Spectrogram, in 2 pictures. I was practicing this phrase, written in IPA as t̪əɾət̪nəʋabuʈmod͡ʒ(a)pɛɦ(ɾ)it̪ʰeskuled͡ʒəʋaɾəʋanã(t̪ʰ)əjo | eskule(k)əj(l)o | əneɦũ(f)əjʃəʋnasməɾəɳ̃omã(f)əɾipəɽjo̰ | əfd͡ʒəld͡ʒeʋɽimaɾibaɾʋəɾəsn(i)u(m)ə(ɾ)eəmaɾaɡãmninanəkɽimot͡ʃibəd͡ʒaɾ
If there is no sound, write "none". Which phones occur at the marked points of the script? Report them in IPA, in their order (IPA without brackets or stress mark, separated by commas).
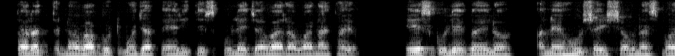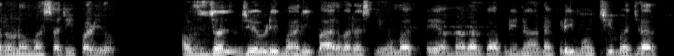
a, ɾ, t̪ʰ, ɡ, l, ʃ, s, i, m, ɾ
